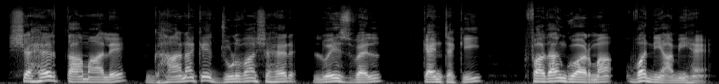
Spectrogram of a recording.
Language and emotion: Urdu, neutral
